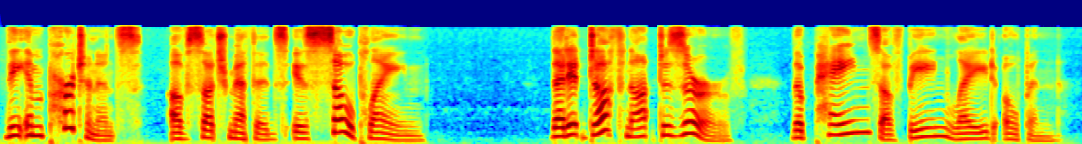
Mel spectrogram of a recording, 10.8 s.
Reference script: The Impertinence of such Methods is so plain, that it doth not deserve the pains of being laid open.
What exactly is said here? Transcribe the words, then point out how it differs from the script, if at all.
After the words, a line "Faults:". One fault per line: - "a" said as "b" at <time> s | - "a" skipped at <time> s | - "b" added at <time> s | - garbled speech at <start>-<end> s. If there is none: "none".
The Impertinence of such Methods is so plain, that it doth not deserve the pains of being laid open.
Faults:
none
